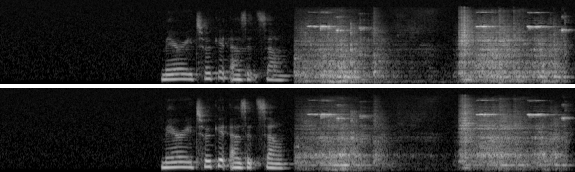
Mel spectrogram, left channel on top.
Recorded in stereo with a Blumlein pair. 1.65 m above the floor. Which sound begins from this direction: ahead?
A woman speaking, at 1.6 s.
